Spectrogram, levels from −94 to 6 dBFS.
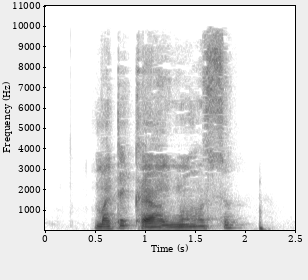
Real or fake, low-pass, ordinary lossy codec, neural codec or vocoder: fake; 9.9 kHz; AAC, 32 kbps; codec, 24 kHz, 1 kbps, SNAC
